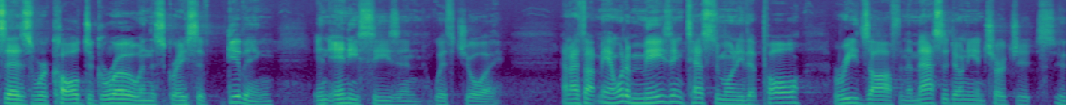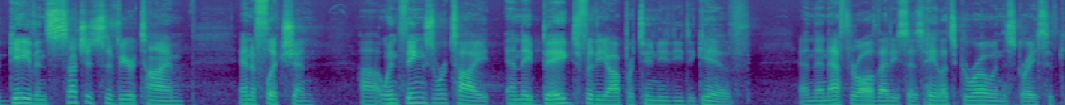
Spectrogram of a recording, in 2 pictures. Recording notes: recorded at Northlands Church on April 5, 2020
